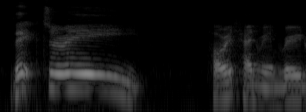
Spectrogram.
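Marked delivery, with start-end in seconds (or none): 0.1-1.4 loud, high, drawn-out cheer; stretched victorious shout; triumphant cry. A narrator's reading. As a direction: crow it out in triumph. Boys celebrate their successful attack.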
